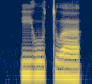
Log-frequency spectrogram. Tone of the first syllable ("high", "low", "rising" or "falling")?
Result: low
